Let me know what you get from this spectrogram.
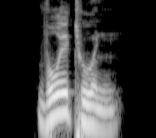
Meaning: to do good
- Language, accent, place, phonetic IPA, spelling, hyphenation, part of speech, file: German, Germany, Berlin, [ˈvoːlˌtuːn], wohltun, wohl‧tun, verb, De-wohltun.ogg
